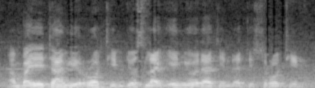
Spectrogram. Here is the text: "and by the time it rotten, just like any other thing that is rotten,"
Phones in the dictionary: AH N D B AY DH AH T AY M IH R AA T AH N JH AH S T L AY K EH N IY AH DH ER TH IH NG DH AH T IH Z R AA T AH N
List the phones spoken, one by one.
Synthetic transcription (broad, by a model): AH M B AY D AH T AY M IH R AA T AH N JH AH S T L AY K EH N IY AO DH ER T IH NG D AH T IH S R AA T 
